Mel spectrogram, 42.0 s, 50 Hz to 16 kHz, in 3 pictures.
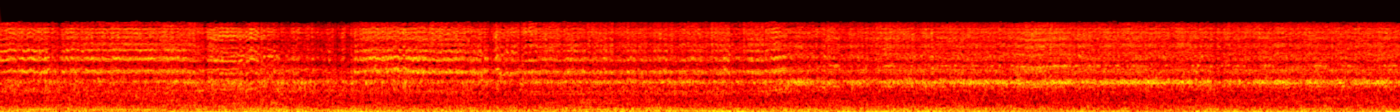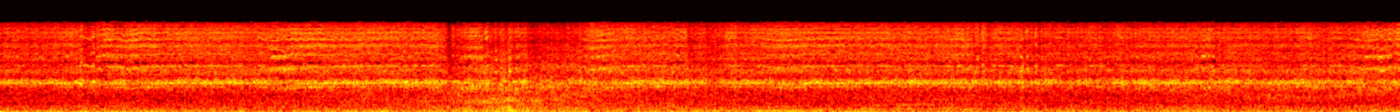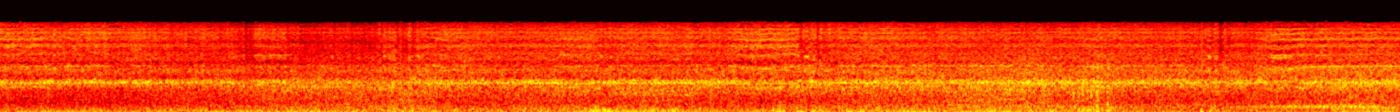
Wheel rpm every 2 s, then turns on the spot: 200, 190, 190, 210, 230, 240, 230, 230, 230, 230, 230, 230, 230, 230, 230, 230, 230, 230, 230, 230, 230.
none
